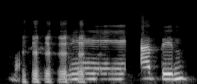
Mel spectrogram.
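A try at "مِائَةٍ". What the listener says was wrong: Mana pendek. Pendek. Bandel ya. Mana yang manjanginnya? Panjang dari mana? Itu kan kasroh. Dengan alif kan nggak jodoh. Kalau ini nih jodoh nih. Hashiman. Ini kan nggak jodoh. Kalau ini jodoh nih, patah dengan alif.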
